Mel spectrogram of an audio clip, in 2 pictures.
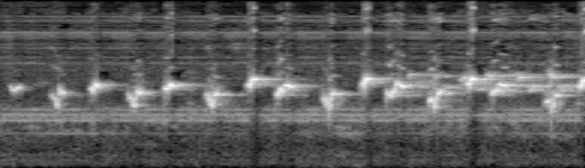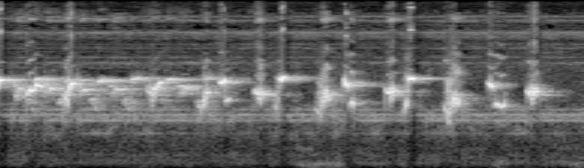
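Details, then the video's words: Sooty-headed bulbul (trucukan) in full, long rolling song used as a lure to make other bulbuls sing: rapid chain of short whistled notes around two kilohertz, repeated several times a second, with a steady low hum beneath. "trucukan gacor TARUNG ROPEL PANJANG pancingan trucukan agar bunyi jadikan burung trucuk gacor EMOSI"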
